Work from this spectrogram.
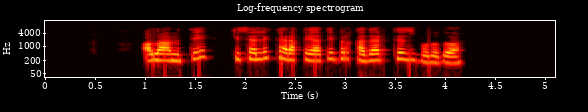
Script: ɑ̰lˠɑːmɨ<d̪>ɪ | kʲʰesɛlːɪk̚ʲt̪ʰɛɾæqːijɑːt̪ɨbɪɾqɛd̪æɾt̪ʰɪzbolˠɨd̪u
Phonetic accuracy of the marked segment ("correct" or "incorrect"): incorrect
